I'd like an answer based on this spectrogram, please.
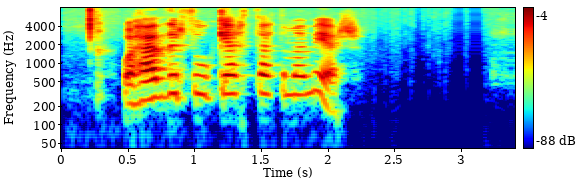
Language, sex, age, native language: Icelandic, female, 30-39, Icelandic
